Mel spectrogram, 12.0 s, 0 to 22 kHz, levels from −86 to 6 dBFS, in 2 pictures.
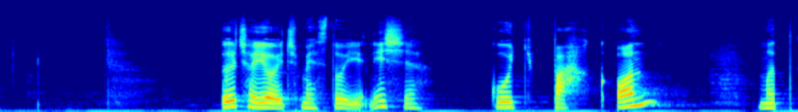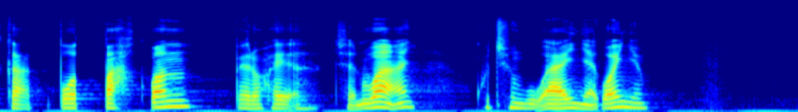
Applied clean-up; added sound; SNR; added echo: none; none; none; none.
